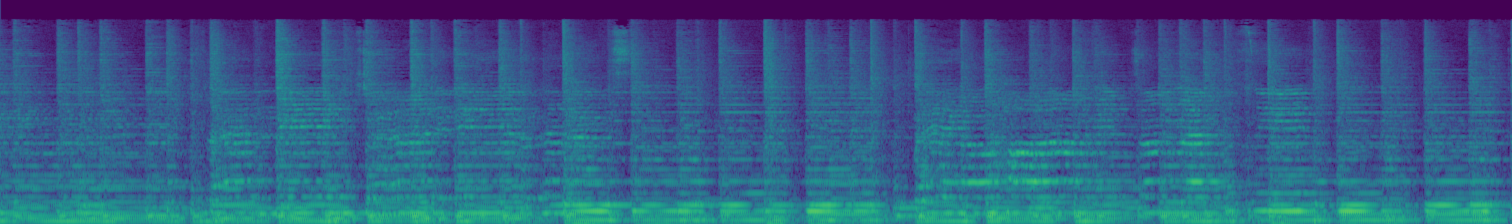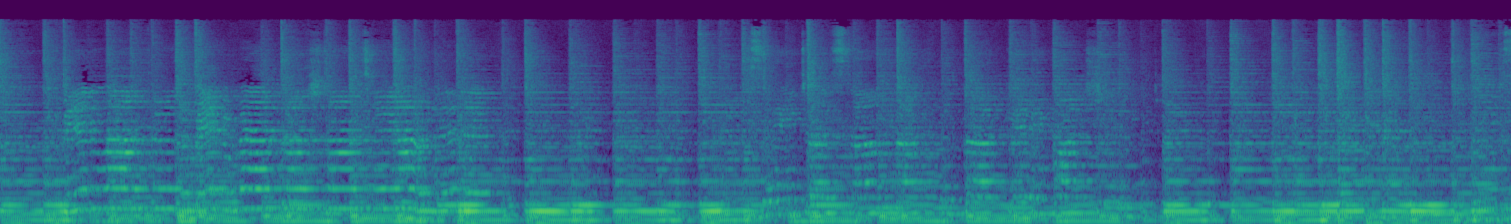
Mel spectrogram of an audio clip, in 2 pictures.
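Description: Live acoustic song: an acoustic guitar played in a steady rhythm accompanying a woman singing into a microphone.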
